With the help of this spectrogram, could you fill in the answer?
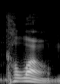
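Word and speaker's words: Coulombe: Colombe. That's how you pronounce it.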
